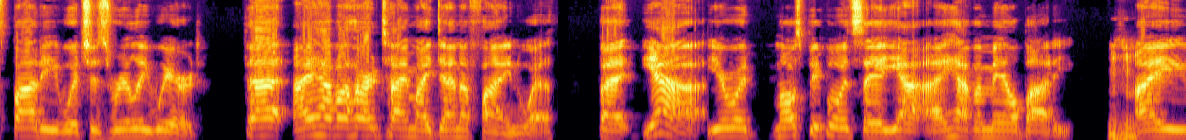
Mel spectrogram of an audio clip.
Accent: Los Angeles, California, United States; I was born in Los Angeles. I'm a California girl. Nice. Love the beach, the mountains, the malls, and Disneyland.

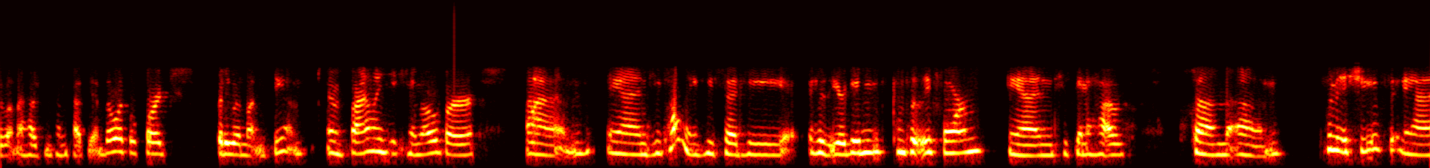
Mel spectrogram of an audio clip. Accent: Oklahoma, United States; now in Austin, United States; He came for a job from El Paso. I came from Oklahoma to work for a job and kind of met each other along the way.

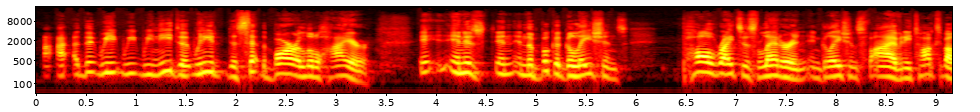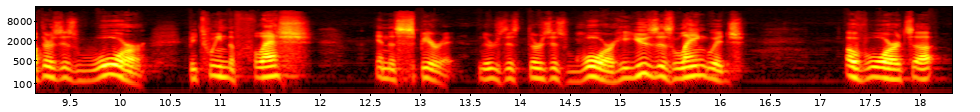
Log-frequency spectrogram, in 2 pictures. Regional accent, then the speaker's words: South Florida, United States; I grew up in South Florida

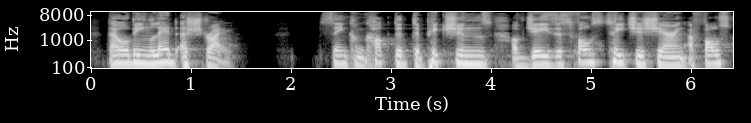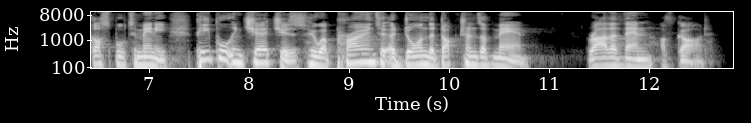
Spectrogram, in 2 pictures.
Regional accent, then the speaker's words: Adelaide, South Australia, Australia; growing up in Adelaide, during the early and late two thousands

